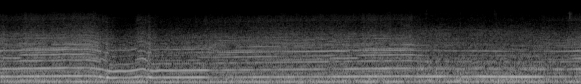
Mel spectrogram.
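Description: In a racing video game, a race car's engine holds a loud, steady high-pitched drone, dips briefly as it shifts, then climbs again under full throttle, close and continuous with no talking.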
